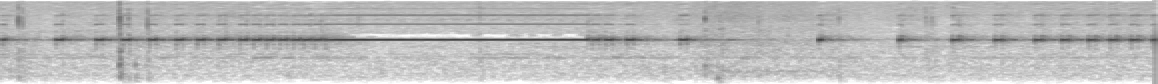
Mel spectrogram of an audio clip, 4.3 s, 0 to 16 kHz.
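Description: A Fisher F5 metal detector sounds rapid, close electronic beeps in a pulsing rhythm that merges into one sustained tone for about a second and then breaks back into quick chirps.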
